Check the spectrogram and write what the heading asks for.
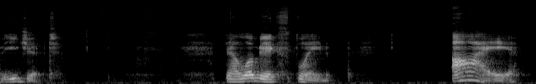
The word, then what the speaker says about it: Ay: now let me explain I is the way you pronounce his name it is spelled a y i if any of you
